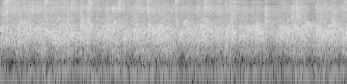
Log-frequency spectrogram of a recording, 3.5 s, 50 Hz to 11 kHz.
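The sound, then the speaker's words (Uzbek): Applause in a courtroom greeting a decision to release a detained man: loud, dense, continuous clapping from many people, steady throughout with no pauses. “Videodagi tasvirlarda Shuhrat Sadinovning sud zalidan ozod etilishi to'g'risidagi qaror qarsaklar bilan kutib olingani va sud binosi tashqarisida uni 100 dan ortiq odamlar qarsaklar bilan kutib olgani”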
